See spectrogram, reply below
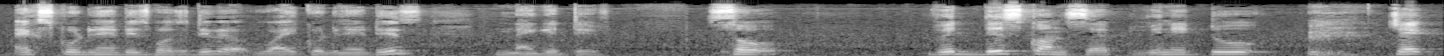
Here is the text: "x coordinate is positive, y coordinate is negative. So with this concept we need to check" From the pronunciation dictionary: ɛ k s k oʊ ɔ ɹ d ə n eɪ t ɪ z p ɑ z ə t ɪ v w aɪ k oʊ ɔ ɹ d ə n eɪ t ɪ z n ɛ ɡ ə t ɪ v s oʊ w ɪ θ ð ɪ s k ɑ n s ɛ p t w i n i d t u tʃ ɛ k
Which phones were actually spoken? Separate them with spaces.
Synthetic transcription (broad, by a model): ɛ k s k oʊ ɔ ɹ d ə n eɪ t ɪ z p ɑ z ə t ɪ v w aɪ k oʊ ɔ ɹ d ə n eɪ t ɪ z n ɛ ɡ ə t ɪ v s oʊ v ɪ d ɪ s k ɑ n s ɛ p t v i n i d t u tʃ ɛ k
